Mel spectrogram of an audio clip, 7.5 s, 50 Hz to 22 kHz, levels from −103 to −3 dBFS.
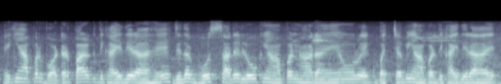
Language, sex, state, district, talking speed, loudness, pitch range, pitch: Hindi, male, Maharashtra, Pune, 225 wpm, -16 LUFS, 145-160 Hz, 150 Hz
